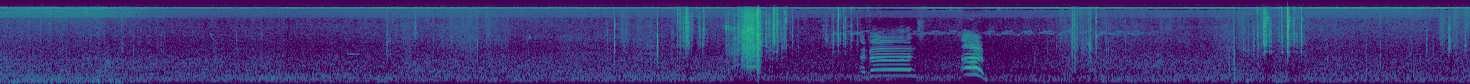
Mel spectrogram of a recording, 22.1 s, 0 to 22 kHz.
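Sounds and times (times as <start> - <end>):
rifles and equipment rattling: 10.1 - 12.9, 18.5 - 19.6.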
